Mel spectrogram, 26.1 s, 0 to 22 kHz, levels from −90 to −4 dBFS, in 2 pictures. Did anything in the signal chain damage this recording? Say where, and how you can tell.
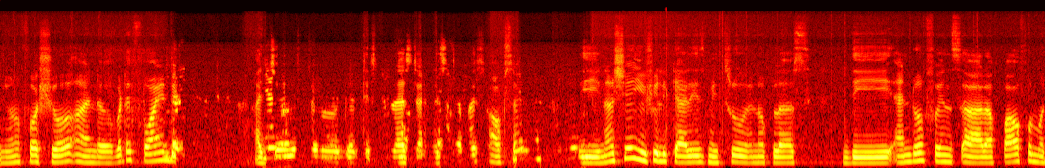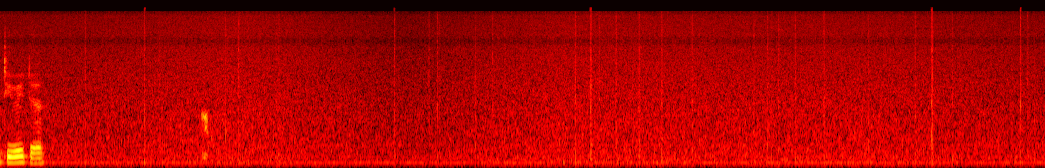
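Yes. Other side's voice leaking through, at call-processing stage: a second talker surfaces at 2.13–2.28, 3.29–3.43, 5.07–5.64 and 6.58–7.16 s, from about 10 dB below the main speech up to equal level. Unlike wiring crosstalk, it's intermittent, likely residual loudspeaker echo the canceller missed.

Speech suppressed in double talk, also in call processing: between 2.22 and 7.31 s the main voice dips by up to about 20 dB, roughly three seconds in all. Unlike network dropouts, it's likely the canceller ducking both sides at once.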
